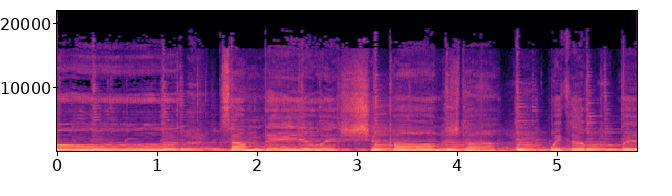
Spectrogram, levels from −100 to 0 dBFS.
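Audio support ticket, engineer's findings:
No faults found on listening.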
